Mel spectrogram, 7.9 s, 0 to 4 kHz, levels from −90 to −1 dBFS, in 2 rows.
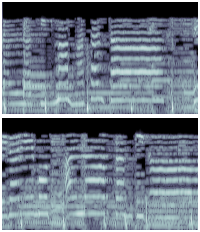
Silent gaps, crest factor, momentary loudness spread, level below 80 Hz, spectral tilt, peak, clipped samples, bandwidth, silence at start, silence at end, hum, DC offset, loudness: none; 16 dB; 6 LU; -38 dBFS; -11 dB/octave; -4 dBFS; under 0.1%; 3 kHz; 0 s; 0 s; none; under 0.1%; -18 LUFS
